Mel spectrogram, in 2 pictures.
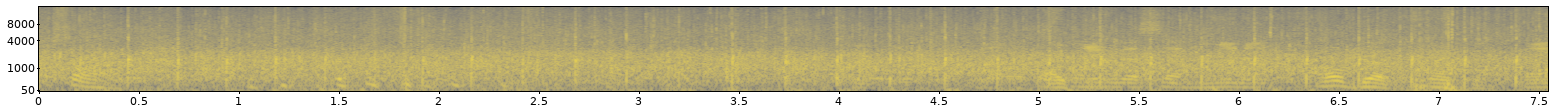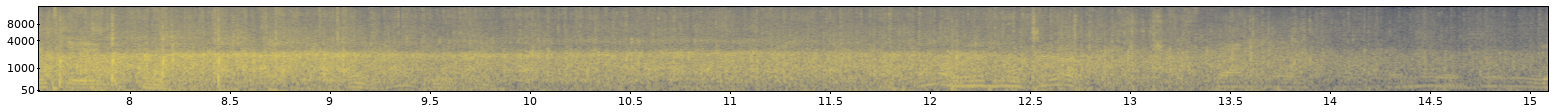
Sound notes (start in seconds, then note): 5.8 speaking faintly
